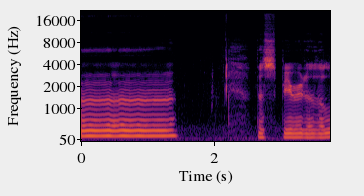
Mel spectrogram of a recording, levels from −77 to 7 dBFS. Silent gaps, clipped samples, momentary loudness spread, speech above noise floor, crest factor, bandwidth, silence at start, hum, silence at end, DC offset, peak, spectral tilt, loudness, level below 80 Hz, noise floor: none; under 0.1%; 12 LU; 31 dB; 16 dB; over 20 kHz; 0 s; none; 0 s; under 0.1%; -8 dBFS; -5 dB/octave; -24 LUFS; -60 dBFS; -55 dBFS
